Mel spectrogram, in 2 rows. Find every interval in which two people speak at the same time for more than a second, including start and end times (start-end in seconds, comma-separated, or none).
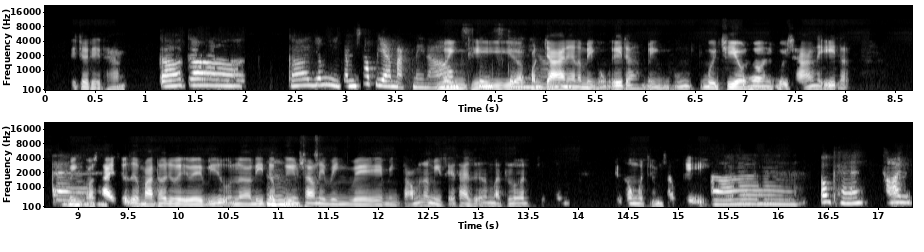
3.9-5.3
